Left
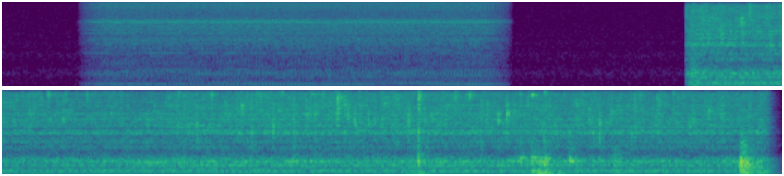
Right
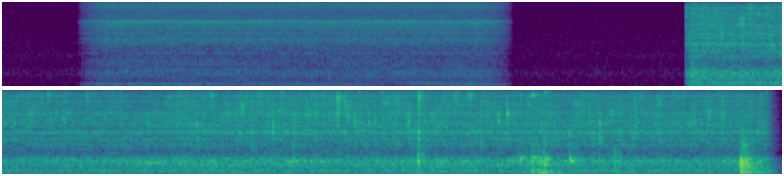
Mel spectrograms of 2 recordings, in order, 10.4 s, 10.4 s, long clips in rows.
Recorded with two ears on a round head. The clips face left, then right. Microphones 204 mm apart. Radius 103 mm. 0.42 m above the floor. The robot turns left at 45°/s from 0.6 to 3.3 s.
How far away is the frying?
About 0.6 m.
